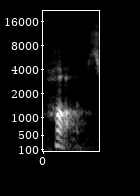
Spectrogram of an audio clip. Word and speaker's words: Hobbes: And then when we opened the Sunday comic print, there was a post-it note on there that said Hobbes rhymes with jobs, Oh, nice.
